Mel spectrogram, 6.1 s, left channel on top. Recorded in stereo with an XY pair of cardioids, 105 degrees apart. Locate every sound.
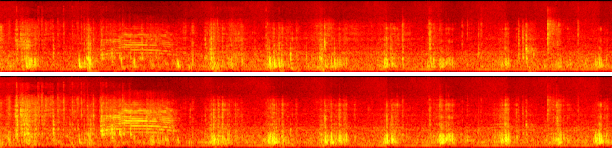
1.0 s a cat meowing: 60° right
